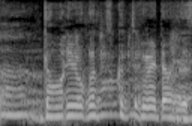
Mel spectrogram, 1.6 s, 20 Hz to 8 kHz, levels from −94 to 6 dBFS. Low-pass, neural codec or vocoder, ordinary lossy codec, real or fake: none; codec, 16 kHz, 4 kbps, FreqCodec, larger model; none; fake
